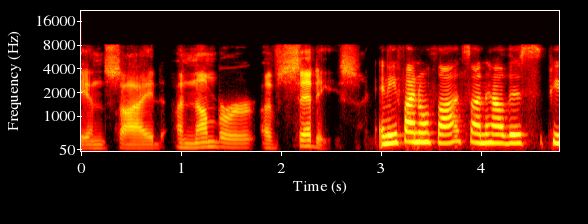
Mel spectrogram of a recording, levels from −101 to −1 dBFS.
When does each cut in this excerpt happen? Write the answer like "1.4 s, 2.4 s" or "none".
2.8 s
